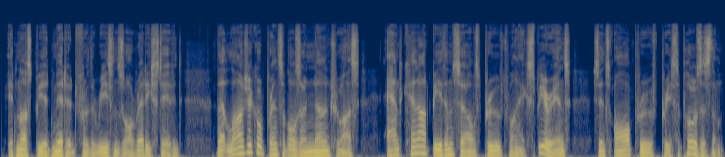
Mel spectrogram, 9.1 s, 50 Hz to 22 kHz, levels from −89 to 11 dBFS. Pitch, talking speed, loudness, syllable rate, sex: 110 Hz, 185 wpm, -17 LUFS, 6.5 syllables/s, male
